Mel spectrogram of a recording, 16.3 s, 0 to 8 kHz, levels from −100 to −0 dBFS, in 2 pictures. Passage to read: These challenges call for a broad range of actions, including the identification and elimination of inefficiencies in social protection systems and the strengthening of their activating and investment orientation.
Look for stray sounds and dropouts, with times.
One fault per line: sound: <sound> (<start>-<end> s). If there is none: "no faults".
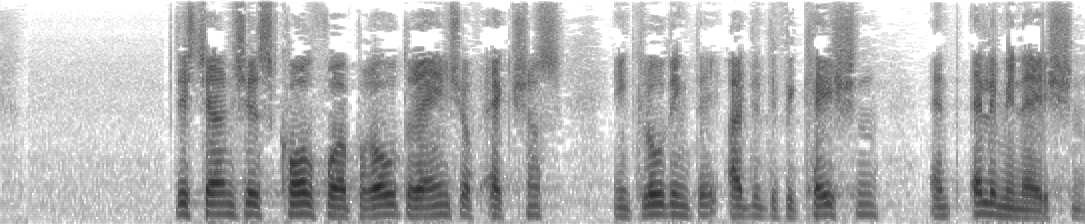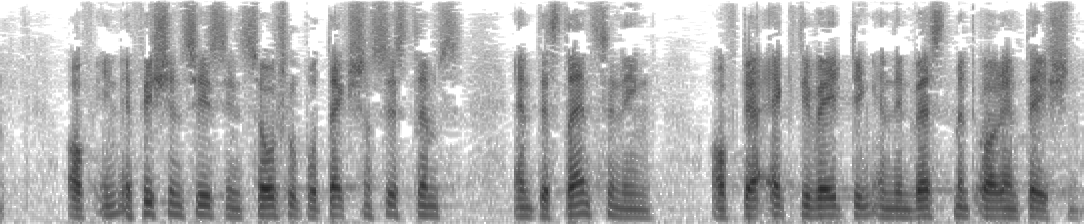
no faults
